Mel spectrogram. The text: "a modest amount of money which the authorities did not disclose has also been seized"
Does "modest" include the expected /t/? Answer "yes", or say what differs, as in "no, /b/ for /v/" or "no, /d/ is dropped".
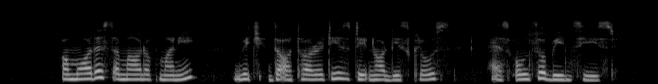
yes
